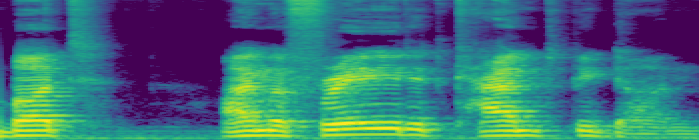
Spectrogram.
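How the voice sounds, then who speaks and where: Using a put-on character voice, a man speaks very slowly at a medium pitch with ordinary pitch variation. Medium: read story. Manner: regal, declamatory.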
